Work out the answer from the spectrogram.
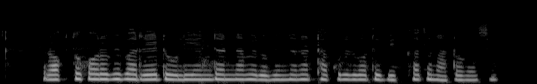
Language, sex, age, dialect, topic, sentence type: Bengali, female, 18-24, Western, agriculture, statement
